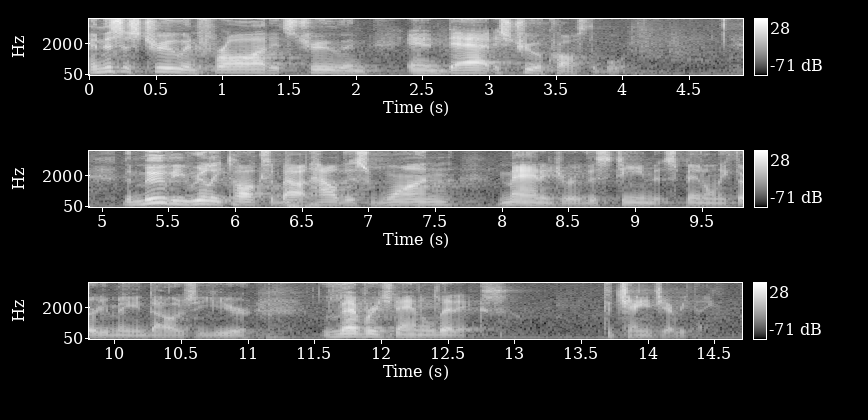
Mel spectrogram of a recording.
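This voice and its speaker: A man with an American accent at medium pitch, lively in intonation, with big swings in loudness, at a moderate pace. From United States. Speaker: conference speaker, software company representative. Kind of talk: conference talk. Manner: casual, some hesitations.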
